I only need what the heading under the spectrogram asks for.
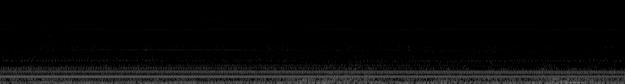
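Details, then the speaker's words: Halco/ProLume 70W high pressure sodium bulb, old with blackened arc tube, cycling at end of life: loud steady ballast buzz at one pitch. "So as you just saw, you may notice near the end of when it's about to go out, you noticed on the camera that the wavelengths were starting to slow down. And the ballast, as you heard, was starting to get quiet."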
